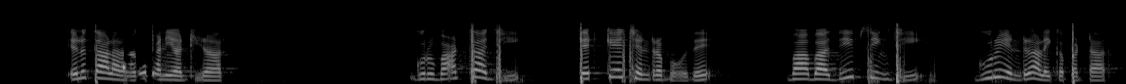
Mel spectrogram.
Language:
Tamil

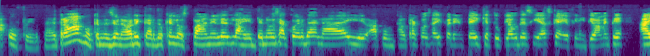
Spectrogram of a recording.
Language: Spanish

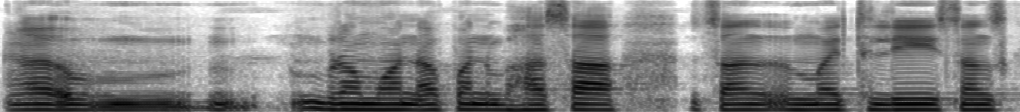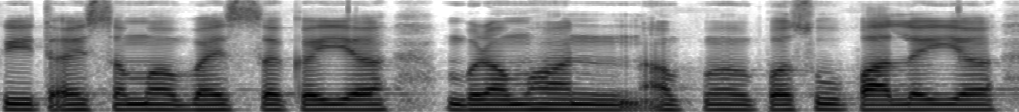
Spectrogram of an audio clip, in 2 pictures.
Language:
Maithili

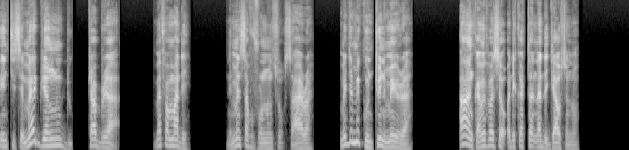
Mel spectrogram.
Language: Akan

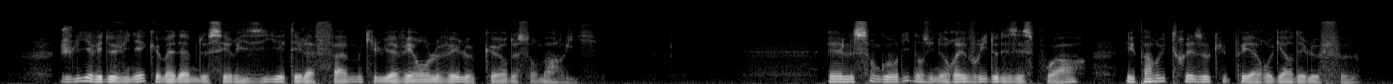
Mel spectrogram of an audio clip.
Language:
French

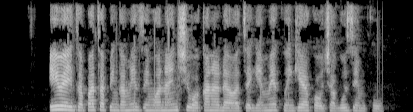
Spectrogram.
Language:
Swahili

